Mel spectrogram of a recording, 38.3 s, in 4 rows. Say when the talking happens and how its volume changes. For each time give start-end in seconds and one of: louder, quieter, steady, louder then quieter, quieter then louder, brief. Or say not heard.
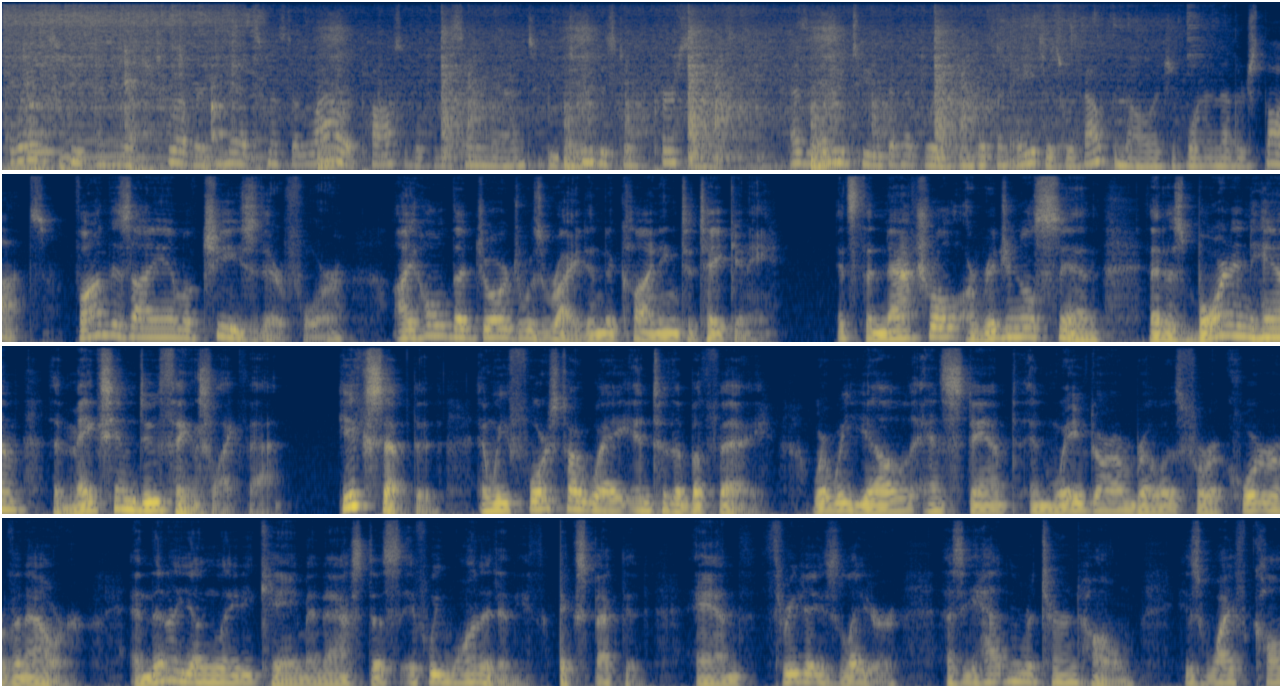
0.1-38.3 louder then quieter.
